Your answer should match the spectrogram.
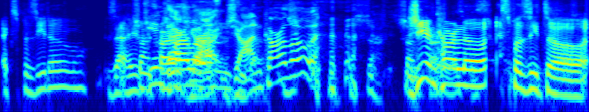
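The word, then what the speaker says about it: Giancarlo Esposito: is that John Carlo Gian Carlo Esposito you almost have to have an accent to say his name it's like J Carlo Esposito yes his character was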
